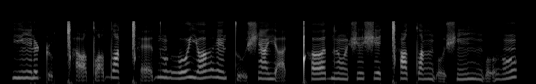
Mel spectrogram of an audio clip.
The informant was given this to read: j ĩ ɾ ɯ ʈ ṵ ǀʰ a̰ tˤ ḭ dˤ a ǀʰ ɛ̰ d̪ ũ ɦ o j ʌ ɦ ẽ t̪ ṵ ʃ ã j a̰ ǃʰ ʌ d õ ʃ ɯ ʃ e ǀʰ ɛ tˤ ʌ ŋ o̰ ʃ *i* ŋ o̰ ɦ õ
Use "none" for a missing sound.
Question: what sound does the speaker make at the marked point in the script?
ĩ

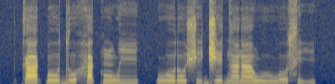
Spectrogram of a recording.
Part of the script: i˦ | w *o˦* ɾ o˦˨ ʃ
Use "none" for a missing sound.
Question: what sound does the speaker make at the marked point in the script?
o˦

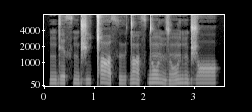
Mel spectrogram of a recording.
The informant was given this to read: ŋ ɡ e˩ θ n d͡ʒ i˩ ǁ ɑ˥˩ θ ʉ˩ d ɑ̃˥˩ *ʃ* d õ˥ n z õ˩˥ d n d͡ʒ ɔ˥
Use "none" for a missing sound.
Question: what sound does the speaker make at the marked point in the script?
θ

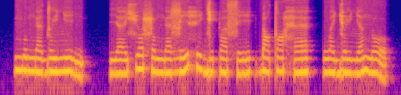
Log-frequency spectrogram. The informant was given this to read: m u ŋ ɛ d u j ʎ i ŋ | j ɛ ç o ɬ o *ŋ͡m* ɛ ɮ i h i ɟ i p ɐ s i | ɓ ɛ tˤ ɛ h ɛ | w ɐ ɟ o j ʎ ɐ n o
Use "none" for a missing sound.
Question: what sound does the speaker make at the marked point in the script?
ŋ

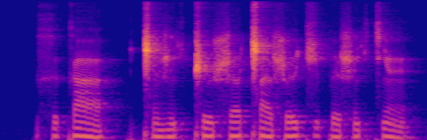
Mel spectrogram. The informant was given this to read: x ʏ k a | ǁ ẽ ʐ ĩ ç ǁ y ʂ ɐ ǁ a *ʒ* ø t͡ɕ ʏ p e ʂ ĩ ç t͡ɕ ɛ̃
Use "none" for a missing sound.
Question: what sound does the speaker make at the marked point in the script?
ʂ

